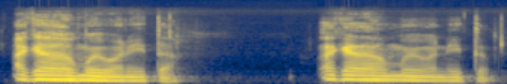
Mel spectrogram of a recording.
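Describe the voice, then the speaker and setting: A woman's voice: low-pitched, fast, mellow, clear, resonant tone, dull audio. A woman from casting and production, speaking on a panel in an enthusiastic way. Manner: enthusiastic, repeating praise. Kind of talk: panel discussion.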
